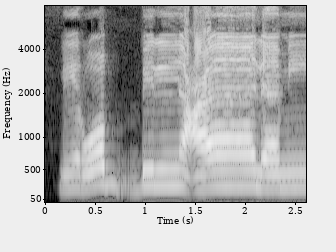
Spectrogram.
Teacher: با مشدد پر مضبوطی اور قوت کے ساتھ با کو ادا کریں گے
